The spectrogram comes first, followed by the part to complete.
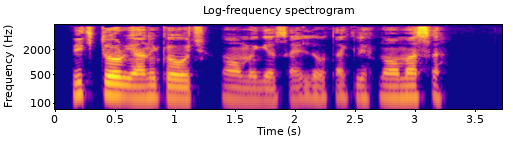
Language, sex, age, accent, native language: Uzbek, male, 19-29, Farg'ona, Uzbek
